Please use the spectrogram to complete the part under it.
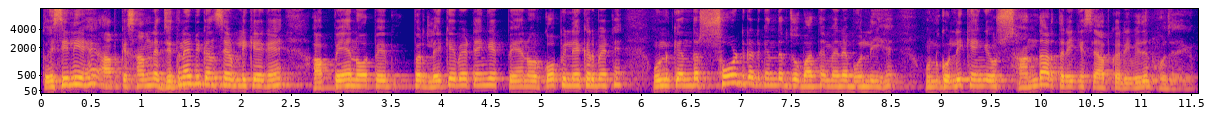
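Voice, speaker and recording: A man's voice: on the high side, a little fast, mellow. A man teaching a maths lesson to students, explaining step by step, reassuring them and asking the class rhetorical questions. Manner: reassuring and encouraging. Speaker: math teacher. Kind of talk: classroom lecture video.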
